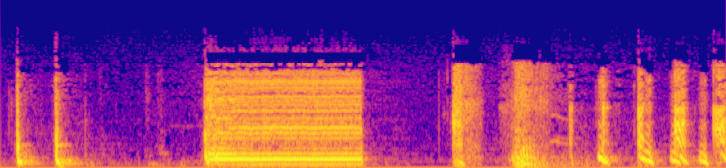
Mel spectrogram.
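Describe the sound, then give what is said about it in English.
A loud, harsh buzzer sound effect, played from a cart machine, sounds once for just over a second, steady. Short bursts of talk come before and after it. “How do you like the levels on these buzzers?”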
